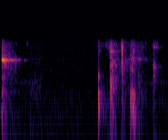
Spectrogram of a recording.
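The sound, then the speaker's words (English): A single bright clink of crockery rings out and fades, followed after a pause by a quick cluster of scraping, clattering sounds as mac and cheese is dished up. “My mac and cheese that I'm just dishing up right now.”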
